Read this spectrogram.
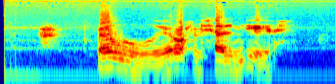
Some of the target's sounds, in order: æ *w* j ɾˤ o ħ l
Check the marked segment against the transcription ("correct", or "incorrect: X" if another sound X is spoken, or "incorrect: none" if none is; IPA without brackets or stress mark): correct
